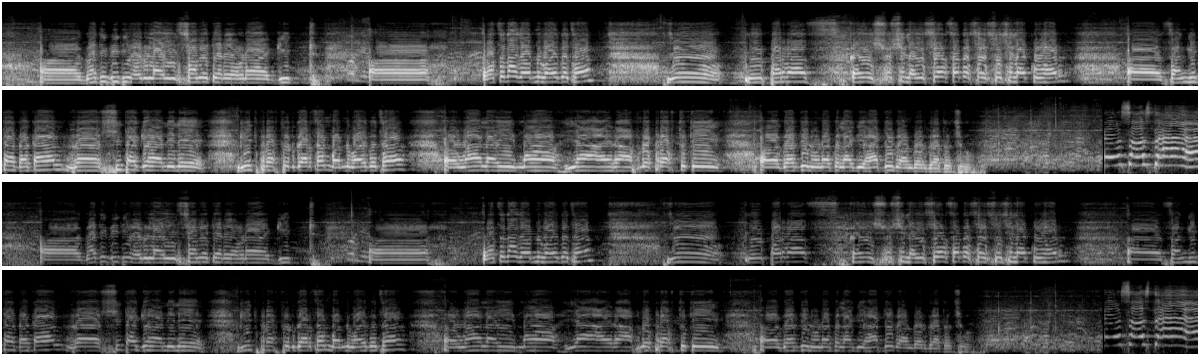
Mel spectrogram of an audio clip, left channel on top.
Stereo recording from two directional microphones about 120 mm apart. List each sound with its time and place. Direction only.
0.4 s a man's voice: 15° right (ahead or behind)
23.0 s child singing: 25° right (ahead or behind)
